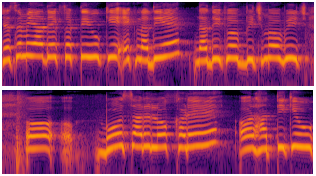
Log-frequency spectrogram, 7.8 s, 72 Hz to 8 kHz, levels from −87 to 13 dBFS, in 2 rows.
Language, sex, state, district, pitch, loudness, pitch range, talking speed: Hindi, female, Maharashtra, Aurangabad, 335 Hz, -15 LUFS, 315-370 Hz, 190 wpm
